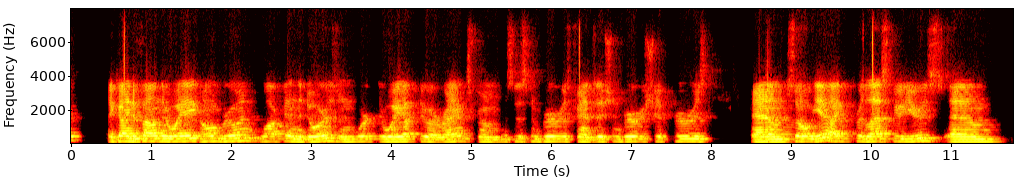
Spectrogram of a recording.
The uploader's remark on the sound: This episode is slightly different to our previous podcast episodes, as it was recorded during a live online event that we hosted previously. We shared the recipe on screen as we chatted through it, so you may hear some references to that.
